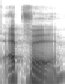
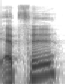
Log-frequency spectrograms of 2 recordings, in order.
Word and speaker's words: Äpfel: When it comes to the pronunciation of this letter, just think of the English term bat. And now use the same pronunciation as in the Ä from bat and use it for Äpfel, for example.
